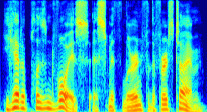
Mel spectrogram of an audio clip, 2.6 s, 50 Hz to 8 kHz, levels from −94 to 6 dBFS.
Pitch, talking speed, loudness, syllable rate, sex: 120 Hz, 275 wpm, -18 LUFS, 6.1 syllables/s, male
